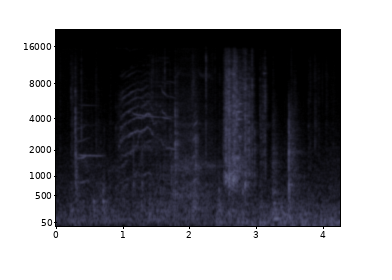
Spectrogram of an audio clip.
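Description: A cabinet door creaks open.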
